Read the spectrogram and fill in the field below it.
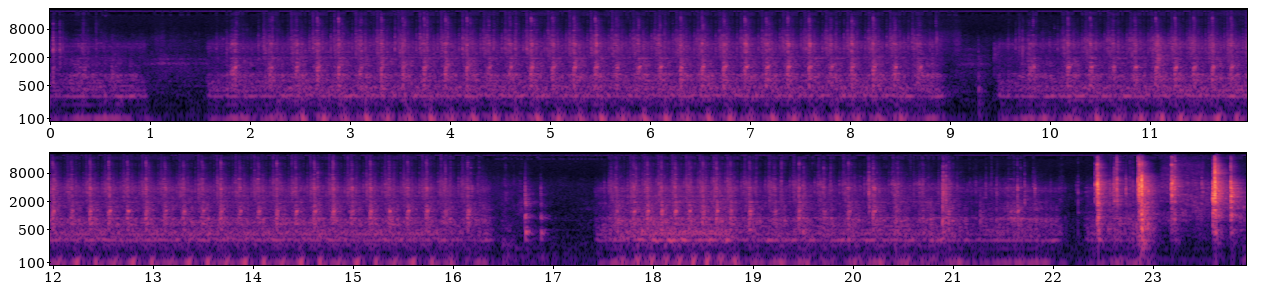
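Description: Sewing machine stitching fabric for a zipper pouch, running in three long bursts of fast, even mechanical chatter with brief pauses between them, close and clear, ending with a few clicks.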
